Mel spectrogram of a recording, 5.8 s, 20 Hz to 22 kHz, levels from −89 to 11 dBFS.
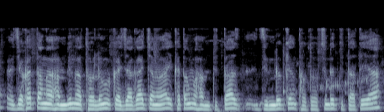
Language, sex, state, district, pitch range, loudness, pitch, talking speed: Wancho, male, Arunachal Pradesh, Longding, 140-160 Hz, -14 LUFS, 155 Hz, 280 wpm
